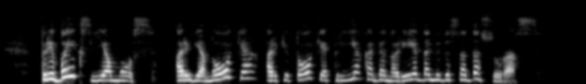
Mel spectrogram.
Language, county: Lithuanian, Panevėžys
